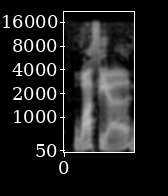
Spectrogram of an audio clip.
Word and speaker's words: Wafia: Wafia. – Wafia. – Which rhymes with mafia. – Rhymes with mafia, spelled like mafia, but with the W.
